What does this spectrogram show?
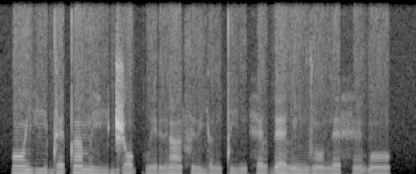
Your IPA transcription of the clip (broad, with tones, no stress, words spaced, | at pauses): ɔ̃˧ jiː˦dɛ˧tã˦mɣi˨˦ d͡ʒɔ˧ kʷe˨ɾɨ˦ɾã˧ sɨ˨jə˨n tiː˨ŋhɛ˨lɗɛ˦˨ lĩ˦ŋzɔ̃˨nɛ˧ hɛ̃˨ɓɔ̃˧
